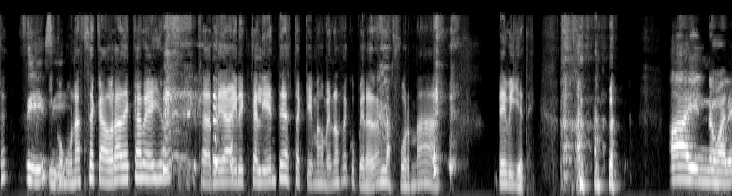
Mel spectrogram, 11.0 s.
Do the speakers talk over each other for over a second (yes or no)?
no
